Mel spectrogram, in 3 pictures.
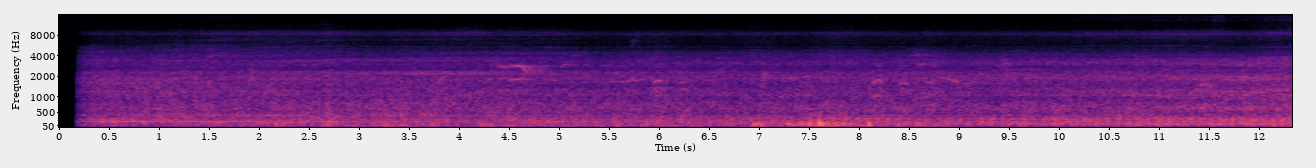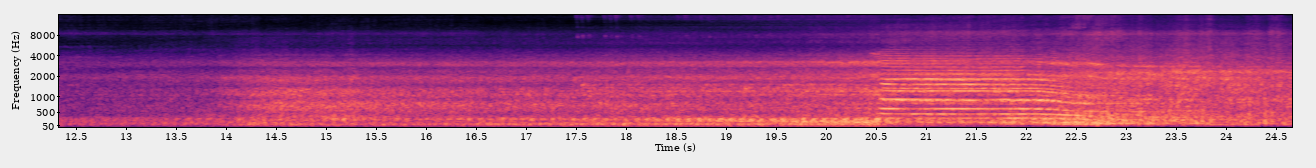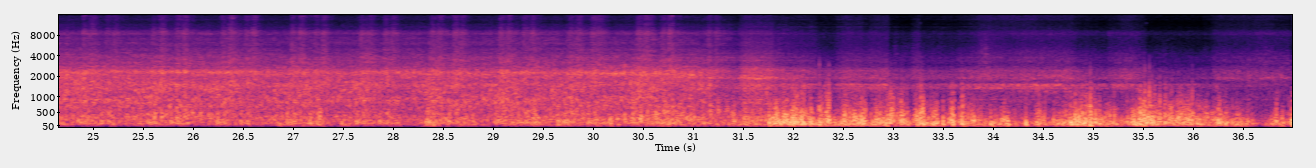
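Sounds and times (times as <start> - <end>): locomotive engine and wheel noise: 0.2 - 36.9
train horn: 20.3 - 23.4.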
